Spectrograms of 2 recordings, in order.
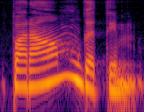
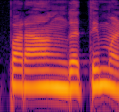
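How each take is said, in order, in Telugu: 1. 'gatim' ముందు అనునాసికాన్ని పూర్తిగా పలుకుతారు. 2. అనునాసికం 'gatim'లో కలిసిపోతుంది.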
